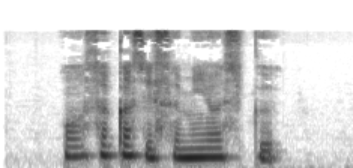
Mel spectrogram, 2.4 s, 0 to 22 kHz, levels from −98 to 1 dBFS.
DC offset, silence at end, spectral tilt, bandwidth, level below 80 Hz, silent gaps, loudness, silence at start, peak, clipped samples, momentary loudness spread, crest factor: under 0.1%; 0.5 s; -4 dB/octave; 12 kHz; -62 dBFS; none; -20 LUFS; 0.45 s; -4 dBFS; under 0.1%; 15 LU; 20 dB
